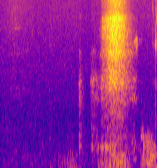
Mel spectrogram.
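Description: Near silence on a video call, then a short, soft, breathy sound near the end.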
